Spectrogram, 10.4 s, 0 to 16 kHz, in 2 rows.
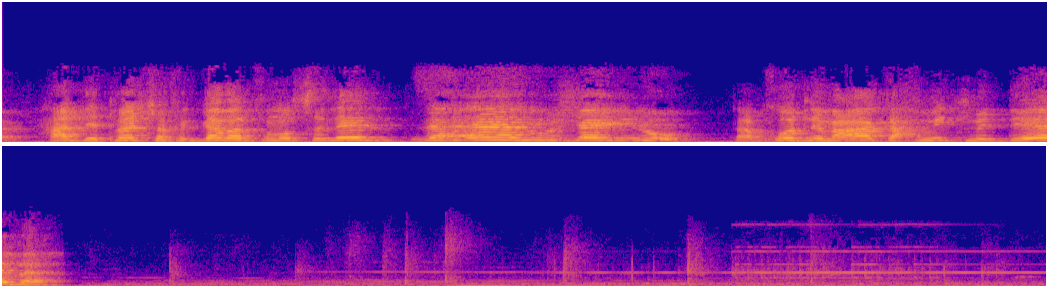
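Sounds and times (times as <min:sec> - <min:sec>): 
speech: 0:00.2 - 0:05.6
telephone bell ringing at night: 0:07.0 - 0:10.4.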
